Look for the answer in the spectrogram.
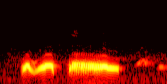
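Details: Spotted dove coo meant to excite training birds into calling, male and female mixed: a wavering two-humped hoot followed by a long, slightly buzzy coo sliding downward, then two faint short notes.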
